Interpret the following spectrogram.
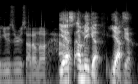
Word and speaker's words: Amiga: I don't know yes Amiga yes yeah so some of those guys pronounced it a Maga and I was like I don't think that's right but okay I'll be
